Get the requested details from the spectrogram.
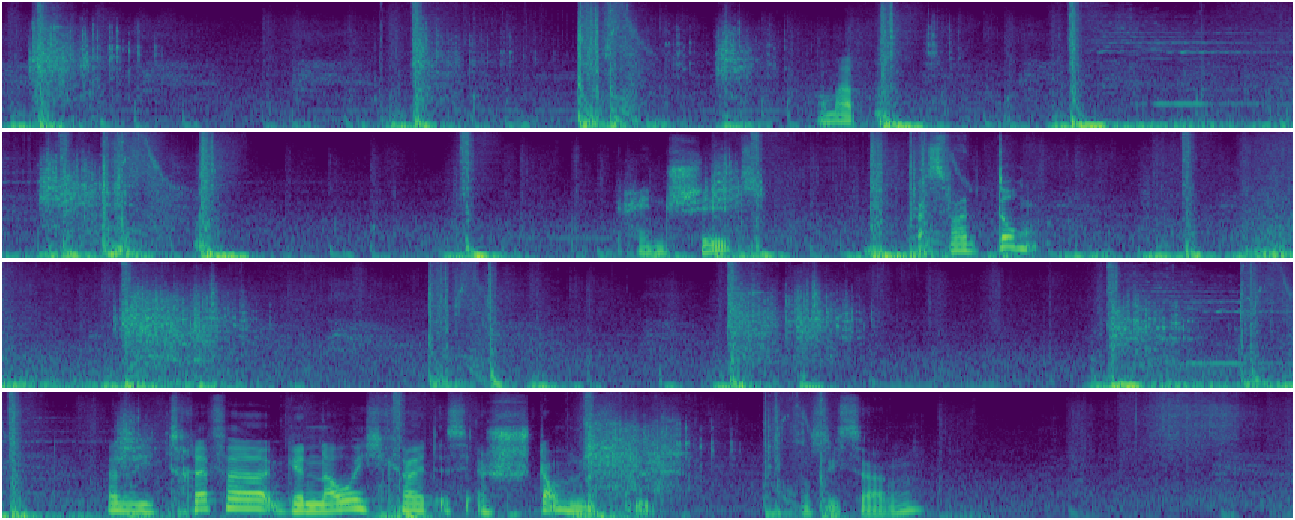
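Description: Weapons clash and thud.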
